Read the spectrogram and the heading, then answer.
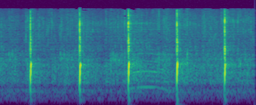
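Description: Five crisp, evenly spaced claps land in a steady, moderate rhythm, each a sharp snap that fades quickly over a low background hum, with no voices.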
